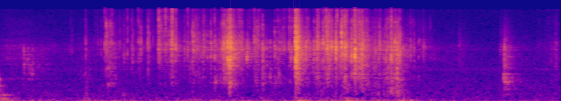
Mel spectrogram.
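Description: A plastic wrapper crinkles and rustles up close.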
